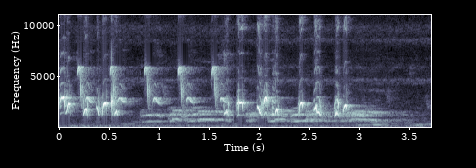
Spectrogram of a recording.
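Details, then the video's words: Bulbul newly in training as a caged decoy, two months in the cage, big voice: a lively string of sharp, repeated chirps and sweeping notes, tumbling quickly for about three seconds. "เสียงนกดอกแตงEp.26 หัดนกต่อตัวใหม่(เจ้าตะวัน)เสียงใหญ่"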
